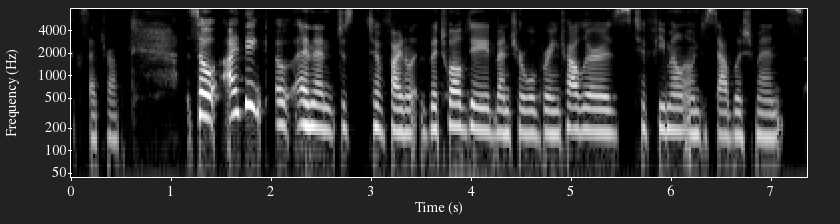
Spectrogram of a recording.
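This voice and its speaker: A woman co-hosts a podcast, chatting about the news in an easy, halting way with plenty of ums. Her voice sits a little low and sounds smooth and clean. The recording is dry and close, with no room sound. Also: no room sound. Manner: hesitant, many ums and restarts, frequent laughs. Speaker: podcast co-host. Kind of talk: casual news discussion.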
